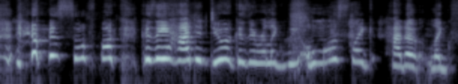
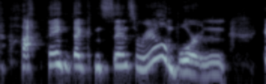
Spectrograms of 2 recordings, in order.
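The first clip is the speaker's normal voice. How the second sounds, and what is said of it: Attempted southern hillbilly accent. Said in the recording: “I can't do a southern accent. ... I'd play it as a fucking hillbilly who's never had sex before.”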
